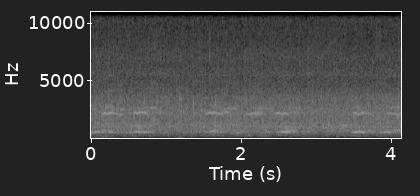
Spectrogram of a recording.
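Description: Fountain jets spraying and splashing into a pool, a steady rush of water, with distant voices over it.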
